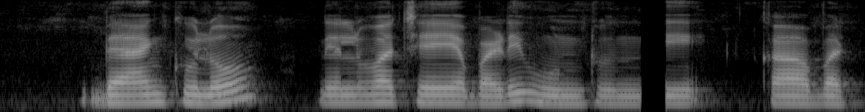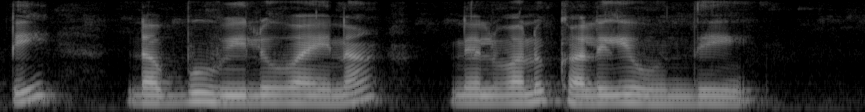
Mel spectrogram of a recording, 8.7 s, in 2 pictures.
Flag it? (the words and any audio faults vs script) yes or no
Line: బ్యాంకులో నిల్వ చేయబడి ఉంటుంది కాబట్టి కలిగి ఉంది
yes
